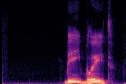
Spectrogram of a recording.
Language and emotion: Russian, neutral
